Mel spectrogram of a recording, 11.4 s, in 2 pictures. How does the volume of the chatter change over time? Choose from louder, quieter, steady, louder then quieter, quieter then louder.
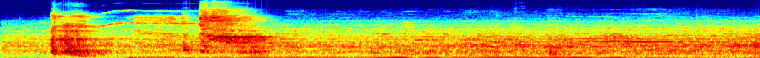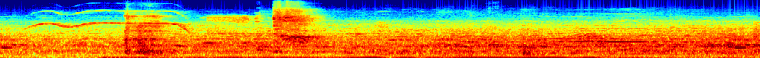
louder.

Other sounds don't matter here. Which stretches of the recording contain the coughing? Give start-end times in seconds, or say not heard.
0.3-2.0, 6.6-8.2.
